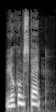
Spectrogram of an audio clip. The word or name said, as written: lokumsspand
